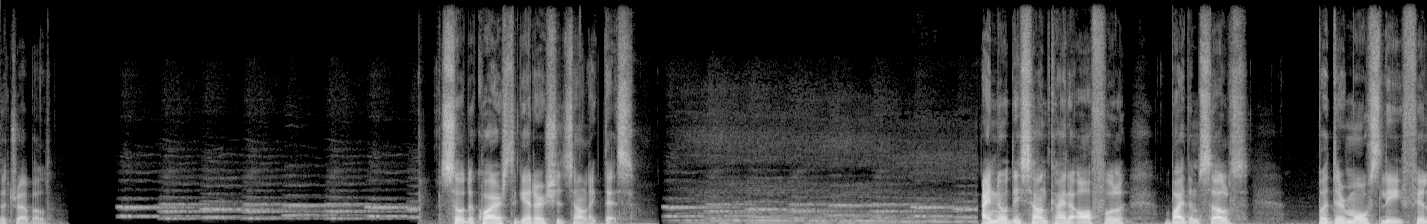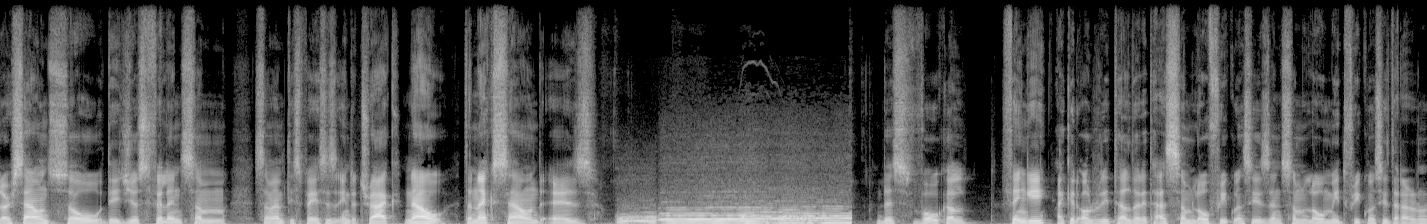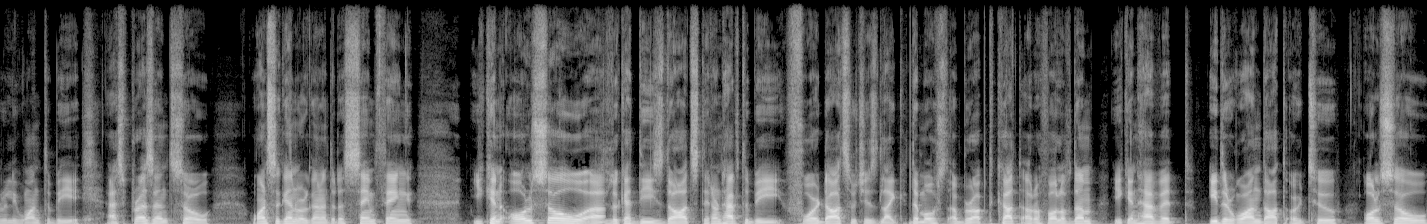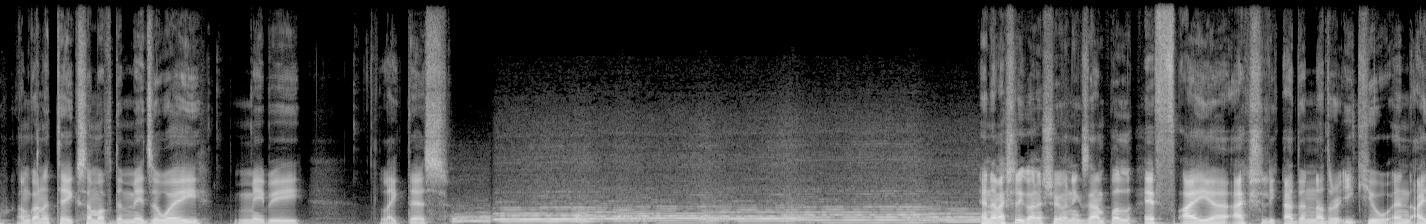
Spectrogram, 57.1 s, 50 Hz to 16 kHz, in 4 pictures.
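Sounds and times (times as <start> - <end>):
long held vocal note: 6.6 - 10.0, 47.3 - 52.8.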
